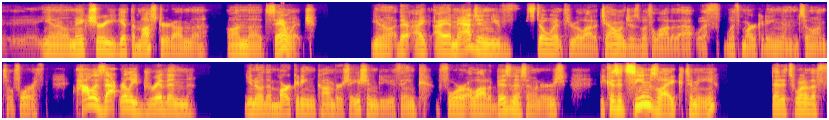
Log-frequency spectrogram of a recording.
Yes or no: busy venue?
no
